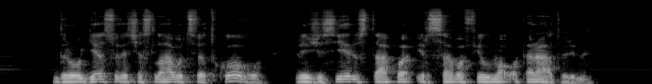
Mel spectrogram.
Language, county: Lithuanian, Panevėžys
